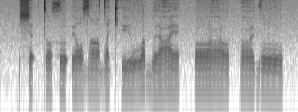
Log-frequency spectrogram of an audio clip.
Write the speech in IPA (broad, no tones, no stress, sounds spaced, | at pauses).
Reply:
ɬ ə ʔ t ɔ x o ʔ øː zˤ aː dˤ y cʰ yː w lˠ i b əː ʕ ɛ | ɔː ʕ ɔ | ʕ ø ɡ oː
